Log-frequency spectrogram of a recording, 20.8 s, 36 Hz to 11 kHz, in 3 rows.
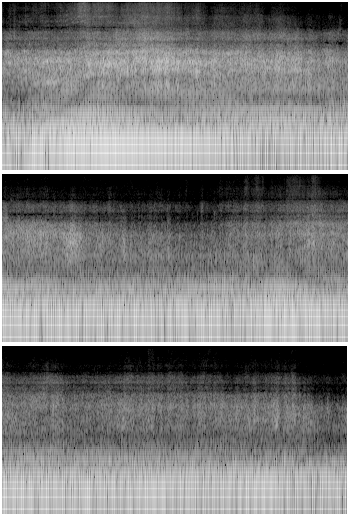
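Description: Stage 2 tuned 2010 Subaru Forester XT's turbocharged 2.5-litre flat-four revving hard as the car slides around on ice. The engine note climbs about a second in, is loudest for a couple of seconds, then settles to a lower, steady run for the rest of the time.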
